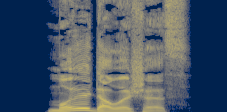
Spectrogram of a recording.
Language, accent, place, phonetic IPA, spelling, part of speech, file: German, Germany, Berlin, [ˈmɔldaʊ̯ɪʃəs], moldauisches, adjective, De-moldauisches.ogg
- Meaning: strong/mixed nominative/accusative neuter singular of moldauisch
